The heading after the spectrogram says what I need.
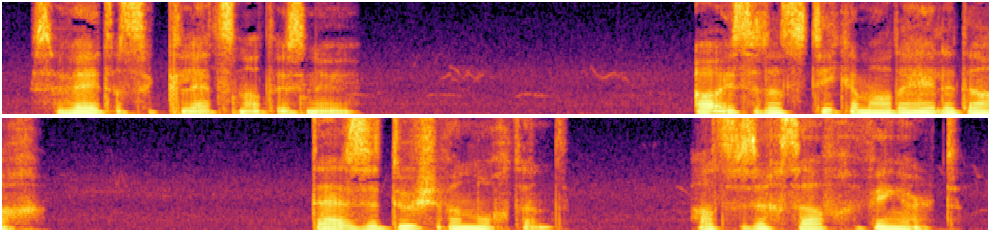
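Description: A woman narrating a scripted erotic audio story in a slow, sensual storytelling manner. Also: fairly low pitch, a little mellow, dry recording.

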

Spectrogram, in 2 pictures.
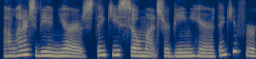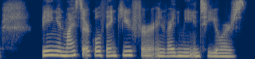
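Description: A middle-aged woman hosts a podcast interview with a gravelly, fry-edged voice that sits somewhat low. She is effusive and affirming and repeats phrases for emphasis. The sound is close and dry. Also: moderate pace, a little mellow, dry recording. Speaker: podcast host. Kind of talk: warm interview chat.

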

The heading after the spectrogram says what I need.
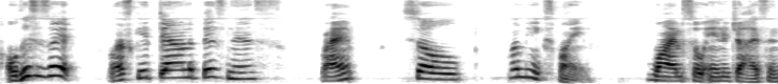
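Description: A middle-aged woman hosting a solo motivational podcast, chatty and emphatic, talking straight to the listener. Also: on the low side. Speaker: podcast host.

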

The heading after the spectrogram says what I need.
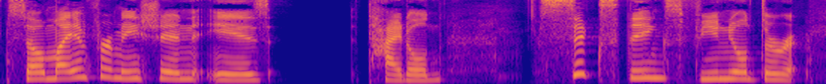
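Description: Slightly rough-throated woman reading a list. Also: fairly high pitch, slow pace, dry recording, studio quality. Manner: chatty, giggly, many "like" fillers. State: slightly rough throat after being sick. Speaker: podcast co-host. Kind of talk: reading a list article aloud.

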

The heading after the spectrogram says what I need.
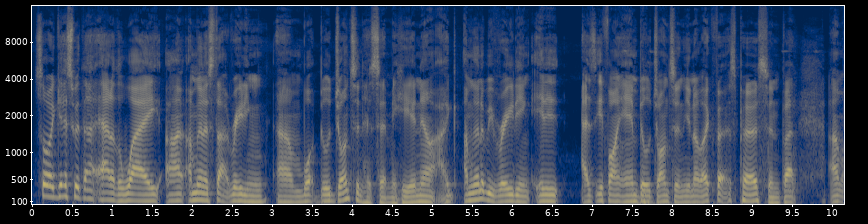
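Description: A man hosting a podcast, chatting casually and loosely, with fillers and restarts. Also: lowish voice. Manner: relaxed, rambling, with fillers and restarts. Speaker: podcast host.

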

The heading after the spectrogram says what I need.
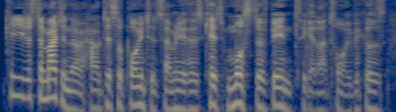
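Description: This man speaks quickly at a middle pitch, in an animated, joking way. He co-hosts a casual chat and often turns nostalgic. The sound is dry and close. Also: dry recording. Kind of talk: casual chat about collectible toys.

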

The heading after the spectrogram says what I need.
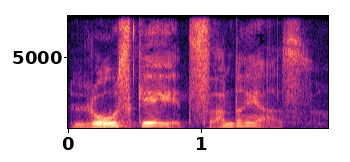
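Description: A man with a somewhat raised voice and very lively swings in pitch, leading an improv storytelling lesson. He explains the exercise step by step as the host. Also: drawn-out words, slightly rough. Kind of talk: instructional hosting.

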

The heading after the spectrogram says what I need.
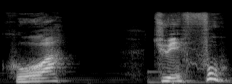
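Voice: mid-range voice, animated, extremely slow, vocal fry, a bit bright, soft background music, full character voice. A storyteller voicing a wealthy diamond merchant who bargains and pleads in a placating tone. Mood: bargaining. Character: diamond merchant, jovial then anxious.

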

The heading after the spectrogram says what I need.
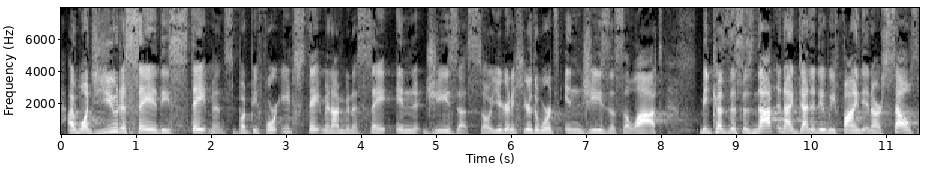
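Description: A man's voice: a little high, bright, forceful tone, long reverb tail. A man preaching a sermon as pastor, emphatic and leading his listeners in call and response.

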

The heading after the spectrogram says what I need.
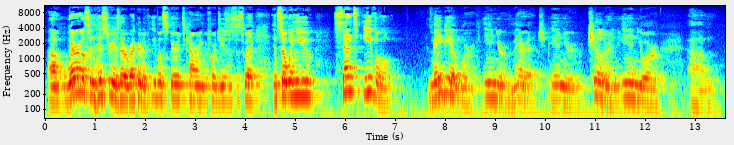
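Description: A man's voice: on the high side, measured pace, darkish tone. Echoey, conversational male pastor preaching. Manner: conversational, with frequent fillers and restarts. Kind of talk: sermon.

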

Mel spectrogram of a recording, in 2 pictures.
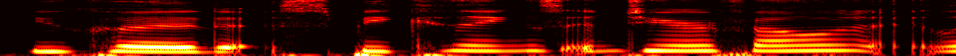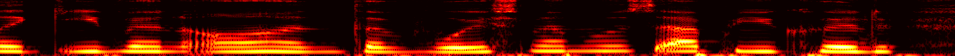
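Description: A woman's voice: sits high, flat delivery, moderate pace, dark tone, clean tone, dry recording, studio quality. A young woman chatting to camera about her life, earnest and sleepy, with many fillers. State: sleepy, yawning. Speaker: vlogger giving breakup advice. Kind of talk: casual chat to camera.

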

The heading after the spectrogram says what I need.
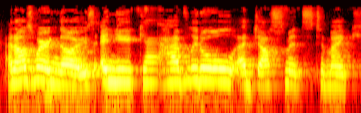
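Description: An Australian woman, a personal trainer, chatting casually on a podcast. Her voice carries strongly, as though projected to the back of a room, and she talks with lively energy. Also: a little high. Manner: lively and quick when excited.

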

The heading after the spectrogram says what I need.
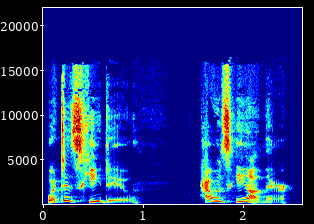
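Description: Lively woman in casual chat. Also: on the high side, vocal fry, slightly rough. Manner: laughs often, quick reactions. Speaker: podcast co-host.

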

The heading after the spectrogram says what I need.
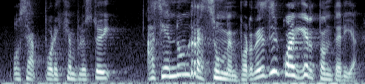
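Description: Lively, sing-song woman podcaster. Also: medium pitch, fast. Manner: animated, self-mocking, laughs a lot. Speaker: podcast co-host. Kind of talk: casual chat.

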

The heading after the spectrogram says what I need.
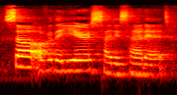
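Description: Speaking at a measured pace in a medium pitch, this young Peruvian traveler from Lima shares casual stories as a podcast guest. The recording carries a roomy echo and faint background noise.

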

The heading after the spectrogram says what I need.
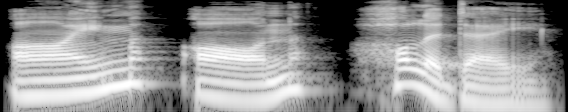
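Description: A man reads phrases for a language lesson, first slowly and then again at normal speed. His pitch moves a lot as he spells out each phrase clearly. The overall pace is slow and careful. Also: very animated, darkish tone. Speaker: phrase teacher.

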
